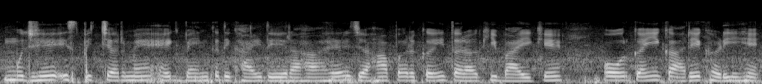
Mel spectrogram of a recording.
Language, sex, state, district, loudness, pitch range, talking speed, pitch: Hindi, female, Madhya Pradesh, Dhar, -14 LUFS, 170-190 Hz, 165 wpm, 180 Hz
